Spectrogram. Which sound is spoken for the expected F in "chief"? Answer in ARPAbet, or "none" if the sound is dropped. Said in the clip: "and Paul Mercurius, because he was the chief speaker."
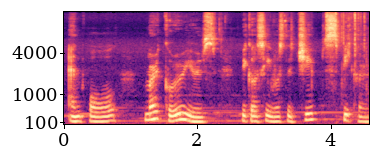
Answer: P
